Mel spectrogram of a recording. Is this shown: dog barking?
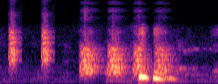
yes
